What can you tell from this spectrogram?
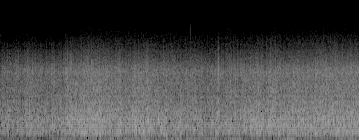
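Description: Steady rain falling on wet alpine heath and scrub, an even hiss.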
